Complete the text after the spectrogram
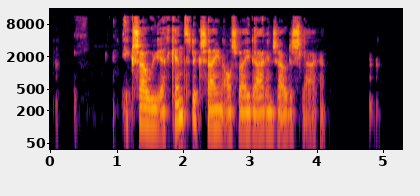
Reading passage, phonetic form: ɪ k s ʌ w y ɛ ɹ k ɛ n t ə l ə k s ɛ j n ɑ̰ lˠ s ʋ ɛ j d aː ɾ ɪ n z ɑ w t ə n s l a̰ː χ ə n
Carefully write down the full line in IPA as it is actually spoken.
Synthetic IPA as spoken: ɪ k s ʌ w y ɛ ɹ k ɛ n t ə l ə k s ɛ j n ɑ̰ lˠ s ʋ ɛ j d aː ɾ ɪ n z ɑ w d ə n s l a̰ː χ ə n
